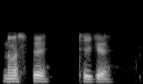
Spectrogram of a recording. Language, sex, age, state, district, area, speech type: Hindi, male, 30-45, Uttar Pradesh, Bhadohi, rural, conversation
